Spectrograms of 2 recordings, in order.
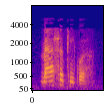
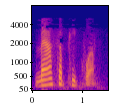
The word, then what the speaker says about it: Massapequa: Massapequa. – Massapequa.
